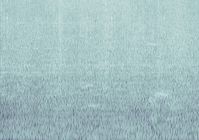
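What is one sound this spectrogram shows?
A flamethrower roars.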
